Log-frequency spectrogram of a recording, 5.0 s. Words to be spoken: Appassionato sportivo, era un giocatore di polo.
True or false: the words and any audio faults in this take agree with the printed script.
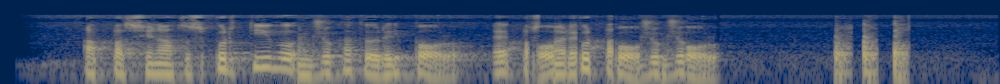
false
